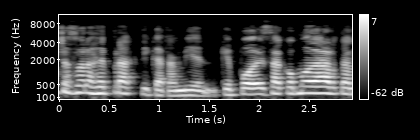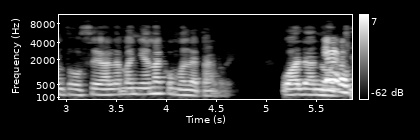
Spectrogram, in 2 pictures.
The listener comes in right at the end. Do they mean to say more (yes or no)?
yes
